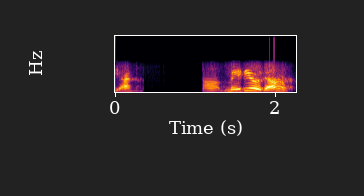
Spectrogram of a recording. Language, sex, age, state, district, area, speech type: Kannada, female, 30-45, Karnataka, Chamarajanagar, rural, conversation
